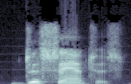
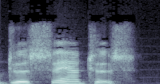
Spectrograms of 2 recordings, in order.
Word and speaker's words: DeSantis: You know, we've all made the switch to pronouncing his name DeSantis, DeSantis. But Ron DeSantis pronounces his own name in his own announcement as DeSantis. What is going on? He reverts to his former pronunciation of his own name, DeSantis.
